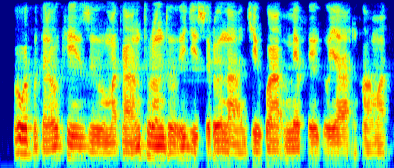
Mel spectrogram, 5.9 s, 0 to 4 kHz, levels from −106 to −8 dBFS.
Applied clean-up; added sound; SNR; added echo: none; none; none; none.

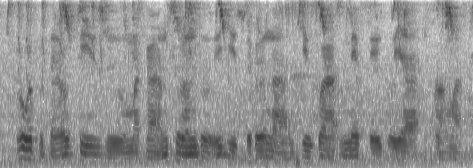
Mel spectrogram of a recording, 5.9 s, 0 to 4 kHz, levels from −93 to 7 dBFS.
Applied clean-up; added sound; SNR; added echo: none; Bird; 6 dB; none.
